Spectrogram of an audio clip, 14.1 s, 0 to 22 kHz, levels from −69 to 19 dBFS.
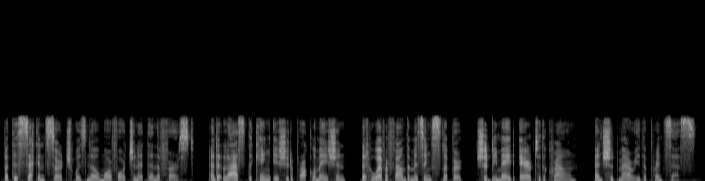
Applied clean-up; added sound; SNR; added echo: none; none; none; none.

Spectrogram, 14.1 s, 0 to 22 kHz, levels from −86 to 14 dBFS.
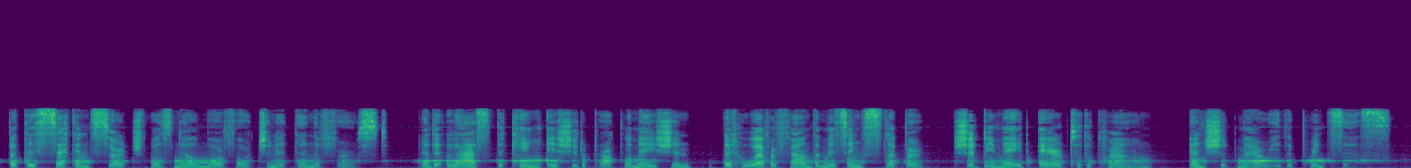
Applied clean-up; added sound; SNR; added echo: neural mask model RNNoise.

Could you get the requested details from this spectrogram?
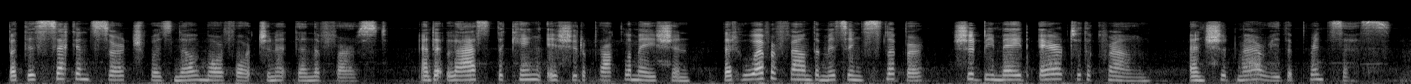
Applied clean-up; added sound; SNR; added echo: neural separator model SepFormer DNS4.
